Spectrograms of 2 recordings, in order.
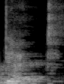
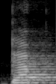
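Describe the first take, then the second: First: No consonant comes before the final t. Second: A p-like sound comes before the final t. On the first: The speaker calls it right. "So ਬੀ silent ਹੈ" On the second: The speaker calls it wrong. "ਡੈਪਟ ਨਹੀਂ ਬੋਲਣਾ"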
